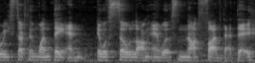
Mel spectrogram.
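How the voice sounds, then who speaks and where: The voice has a bright, sharp tone. It carries a Hong Kong accent. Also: man. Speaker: esports caster. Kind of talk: live esports commentary chat. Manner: halting, repeats words.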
